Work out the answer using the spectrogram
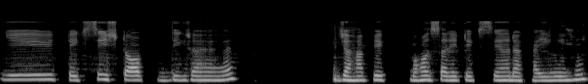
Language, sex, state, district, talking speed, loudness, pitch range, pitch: Hindi, female, Chhattisgarh, Rajnandgaon, 140 wpm, -29 LUFS, 190-215 Hz, 200 Hz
